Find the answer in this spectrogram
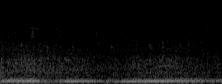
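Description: Tank engine running: a steady low hum with a faint hiss over it.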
